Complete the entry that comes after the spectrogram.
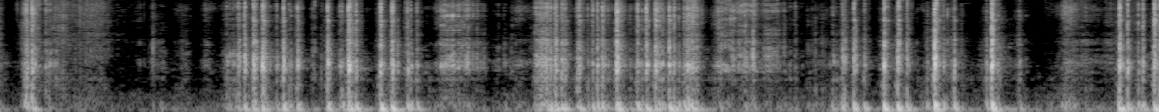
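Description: A utility blade scrapes and shaves gritty powder off a hand-held, solid, pale blue dry soap block. The result is a series of dry, crunchy scraping strokes in irregular bursts with short pauses between them, mixing a low rumble with bright, gritty texture.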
